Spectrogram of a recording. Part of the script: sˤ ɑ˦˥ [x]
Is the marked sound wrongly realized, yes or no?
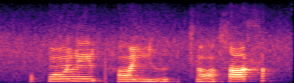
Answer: no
